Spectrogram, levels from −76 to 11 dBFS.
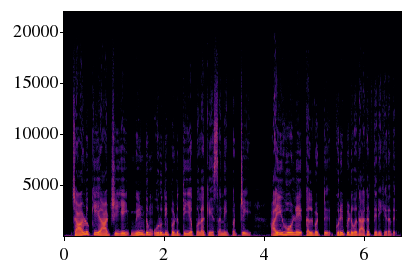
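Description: No technical faults can be heard anywhere in the recording, and the signal holds steady throughout.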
